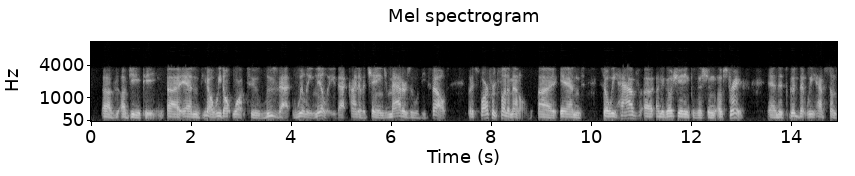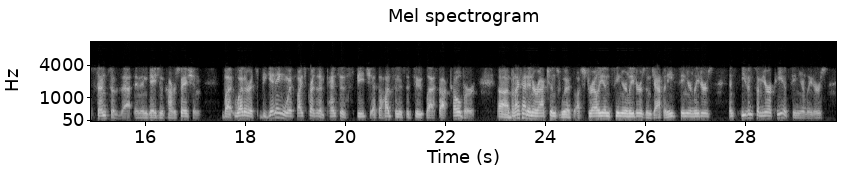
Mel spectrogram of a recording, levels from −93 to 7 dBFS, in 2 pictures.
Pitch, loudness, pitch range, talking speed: 110 Hz, -17 LUFS, 100-120 Hz, 195 wpm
